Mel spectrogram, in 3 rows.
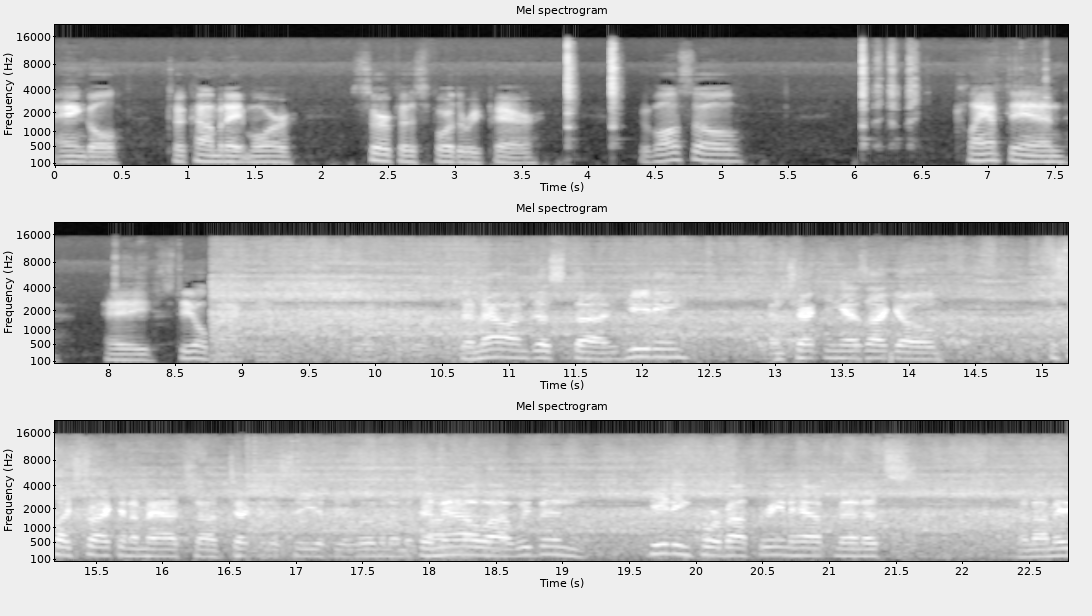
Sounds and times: Speech: 0:00.0 - 0:03.7, 0:04.4 - 0:05.2, 0:06.8 - 0:12.4, 0:13.0 - 0:14.3, 0:15.0 - 0:21.6, 0:22.4 - 0:22.7.

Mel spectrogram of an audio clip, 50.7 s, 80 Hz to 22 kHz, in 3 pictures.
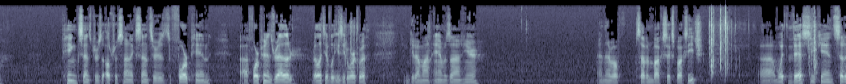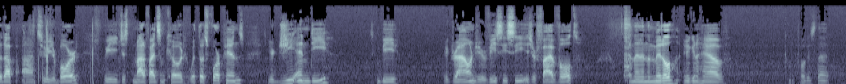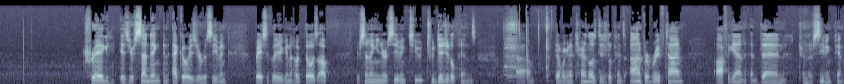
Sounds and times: Speech: 0:01.2 - 0:07.4, 0:08.1 - 0:09.7, 0:11.9 - 0:14.1, 0:15.2 - 0:23.6, 0:24.4 - 0:25.0, 0:25.8 - 0:28.6, 0:29.4 - 0:31.6, 0:32.6 - 0:33.6, 0:35.5 - 0:43.4, 0:44.1 - 0:50.7.

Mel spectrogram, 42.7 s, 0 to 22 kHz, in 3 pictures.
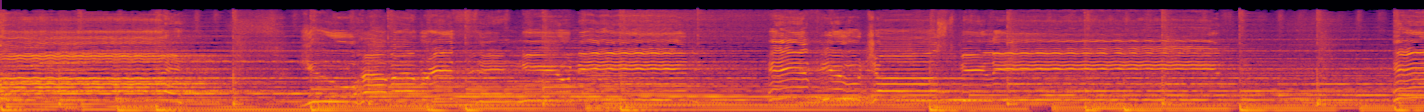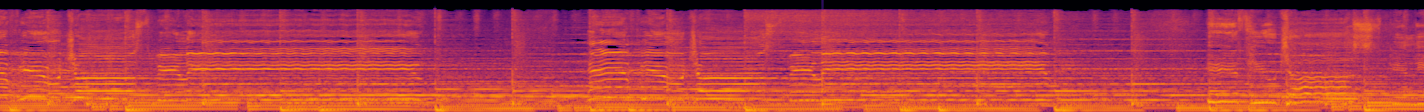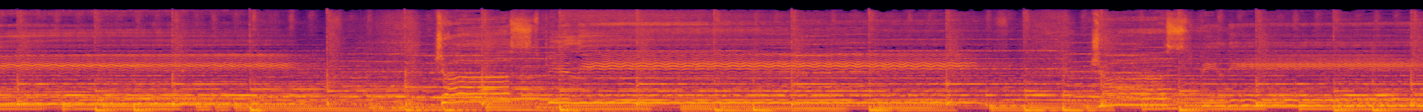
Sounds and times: Christmas music: 0:00.0 - 0:42.7.

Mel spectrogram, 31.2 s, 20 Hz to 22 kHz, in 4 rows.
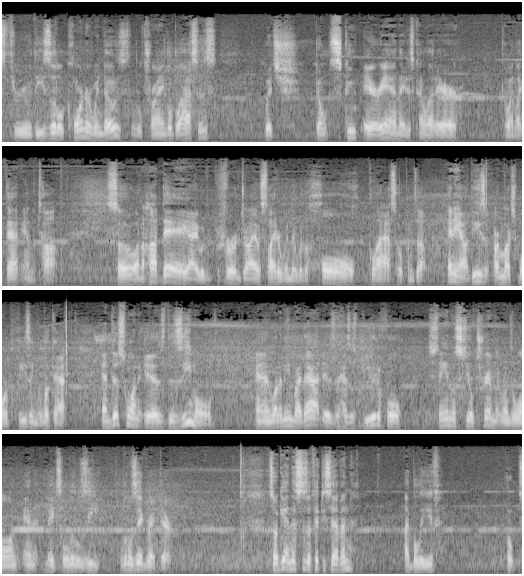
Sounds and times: Speech: 0:00.0 - 0:03.2, 0:04.0 - 0:06.9, 0:07.5 - 0:08.6, 0:09.4 - 0:18.8, 0:19.4 - 0:26.0, 0:27.4 - 0:28.7, 0:29.4 - 0:30.0, 0:31.0 - 0:31.2.

